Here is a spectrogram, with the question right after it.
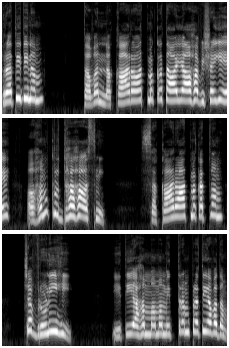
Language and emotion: Sanskrit, angry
